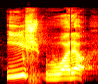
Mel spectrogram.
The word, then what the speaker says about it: ईश्वर: पहला चरण ई की मात्रा बड़ी है, ई इस तरह से बोल रहे हैं। इसके बाद आदर्श शंकर जी वाला और व पूरा ईश्वर, व और र दोनों अक्षर पूरे हैं।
